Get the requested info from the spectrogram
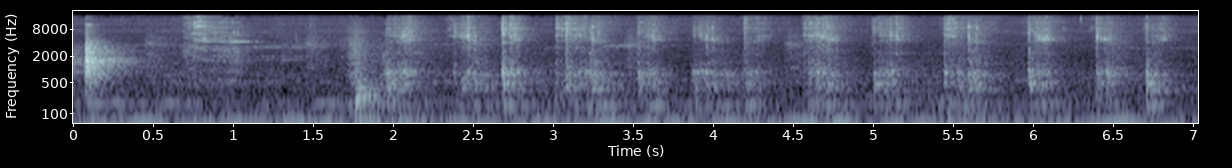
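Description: Metal spoon scraping semolina around the bottom of a kadhai as it is roasted, in repeated rasping strokes about two or three a second from about two seconds in. It begins with a short clatter.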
